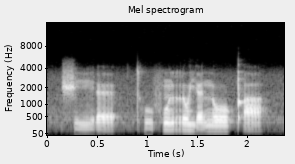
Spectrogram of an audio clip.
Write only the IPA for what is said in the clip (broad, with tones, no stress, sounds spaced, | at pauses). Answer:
ʃ iː˨ ɾ ɛ˨ | tʰ u˨ f ũ˦ r ʊ˦ j ɛ˨˦ n oː˦ kʼ a˨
